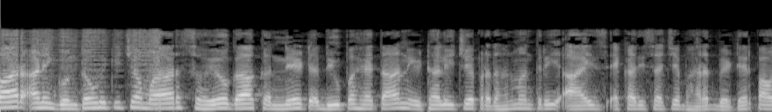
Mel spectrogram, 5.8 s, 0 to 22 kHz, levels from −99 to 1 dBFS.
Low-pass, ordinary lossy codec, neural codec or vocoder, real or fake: 7.2 kHz; none; vocoder, 44.1 kHz, 128 mel bands every 512 samples, BigVGAN v2; fake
